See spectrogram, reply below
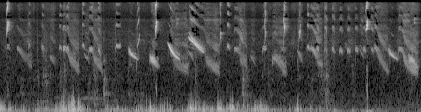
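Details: Macheado and piado style singing of a Green-winged saltator, played to warm up a kept bird: clear downward-sliding whistles in quick series, with scattered low thumps and noise beneath.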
